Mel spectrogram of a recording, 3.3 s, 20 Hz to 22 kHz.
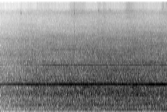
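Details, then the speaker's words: Thermodynamics plasma cutter after replacing faulty 220 V plug, after test cuts: steady high electrical whine with even airy cooling-fan rush, no sputter or cut-outs; normal running. "Seems to cut good. So we will call this good."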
